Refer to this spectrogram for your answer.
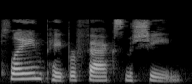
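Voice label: "plain-paper fax machine", English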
